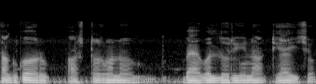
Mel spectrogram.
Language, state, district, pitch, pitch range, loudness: Sambalpuri, Odisha, Sambalpur, 95 Hz, 95-100 Hz, -18 LUFS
